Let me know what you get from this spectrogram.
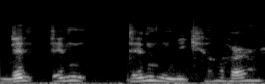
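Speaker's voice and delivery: put-on very quiet, slow, stumbling drunken whisper. Voicing a character whispering to another while walking away: drunken whisper in character. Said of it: "Luna whispers over to Michaelo".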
